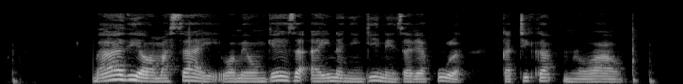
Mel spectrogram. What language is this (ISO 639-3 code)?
swa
